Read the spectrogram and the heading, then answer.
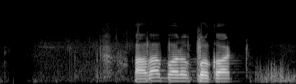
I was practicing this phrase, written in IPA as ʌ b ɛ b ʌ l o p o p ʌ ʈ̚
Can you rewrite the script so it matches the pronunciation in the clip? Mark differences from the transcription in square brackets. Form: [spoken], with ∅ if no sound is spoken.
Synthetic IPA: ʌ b [a] b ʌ [ɾ] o p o [k] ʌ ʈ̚

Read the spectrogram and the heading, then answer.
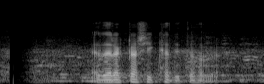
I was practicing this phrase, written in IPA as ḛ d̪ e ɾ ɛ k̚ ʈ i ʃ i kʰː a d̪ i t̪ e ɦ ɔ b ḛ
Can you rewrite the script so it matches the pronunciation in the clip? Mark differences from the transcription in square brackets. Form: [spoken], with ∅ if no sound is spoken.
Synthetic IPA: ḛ d̪ e ɾ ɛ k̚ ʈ [a] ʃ i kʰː a d̪ i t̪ e ɦ ɔ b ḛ

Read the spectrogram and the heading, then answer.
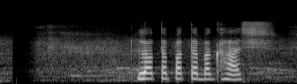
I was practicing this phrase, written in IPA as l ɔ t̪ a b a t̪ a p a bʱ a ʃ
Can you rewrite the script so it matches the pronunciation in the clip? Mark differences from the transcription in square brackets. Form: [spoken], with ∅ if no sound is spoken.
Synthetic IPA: l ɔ t̪ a [p] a t̪ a [b] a [ɡʱ] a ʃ

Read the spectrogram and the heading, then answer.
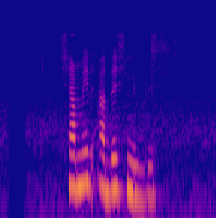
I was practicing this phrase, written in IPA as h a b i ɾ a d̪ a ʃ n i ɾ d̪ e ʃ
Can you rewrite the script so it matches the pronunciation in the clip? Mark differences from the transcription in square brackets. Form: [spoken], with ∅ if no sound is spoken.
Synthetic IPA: [ʃ] a [m] i ɾ a d̪ [e] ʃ n i ɾ d̪ e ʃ

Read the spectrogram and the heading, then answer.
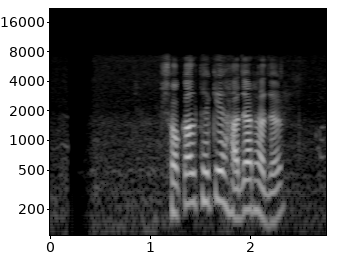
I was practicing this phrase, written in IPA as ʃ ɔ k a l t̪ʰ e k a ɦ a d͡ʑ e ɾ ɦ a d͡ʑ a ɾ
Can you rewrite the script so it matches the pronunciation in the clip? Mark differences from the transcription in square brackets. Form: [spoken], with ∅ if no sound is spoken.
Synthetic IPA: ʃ ɔ k a l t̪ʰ e k [e] ɦ a d͡ʑ [a] ɾ ɦ a d͡ʑ a ɾ

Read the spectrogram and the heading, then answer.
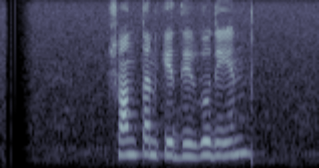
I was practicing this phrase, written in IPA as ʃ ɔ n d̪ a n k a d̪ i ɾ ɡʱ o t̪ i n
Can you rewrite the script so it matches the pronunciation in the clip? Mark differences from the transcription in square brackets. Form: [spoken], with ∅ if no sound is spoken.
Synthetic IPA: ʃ ɔ n [t̪] a n k [e] d̪ i ɾ ɡʱ o [d̪] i n

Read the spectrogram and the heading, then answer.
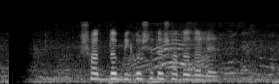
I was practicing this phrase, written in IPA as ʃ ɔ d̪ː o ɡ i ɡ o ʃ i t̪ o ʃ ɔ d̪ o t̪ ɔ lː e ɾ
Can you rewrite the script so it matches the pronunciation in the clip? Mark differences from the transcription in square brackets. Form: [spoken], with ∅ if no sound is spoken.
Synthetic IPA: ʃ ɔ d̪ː o [b] i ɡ o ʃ i t̪ o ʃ ɔ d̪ o [d̪] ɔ [l] e ɾ

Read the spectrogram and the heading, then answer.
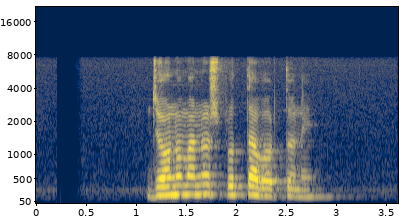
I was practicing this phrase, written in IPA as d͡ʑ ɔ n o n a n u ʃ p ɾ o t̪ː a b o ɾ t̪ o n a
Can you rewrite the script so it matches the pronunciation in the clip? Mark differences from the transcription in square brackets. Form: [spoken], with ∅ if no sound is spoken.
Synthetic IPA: d͡ʑ ɔ n o [m] a n u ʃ p ɾ o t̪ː a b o ɾ t̪ o n [e]

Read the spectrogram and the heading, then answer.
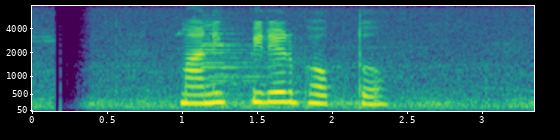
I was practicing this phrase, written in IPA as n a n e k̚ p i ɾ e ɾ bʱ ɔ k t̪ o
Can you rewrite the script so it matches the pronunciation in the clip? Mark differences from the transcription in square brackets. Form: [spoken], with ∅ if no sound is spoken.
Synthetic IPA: [m] a n [i] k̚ p i ɾ e ɾ bʱ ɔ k t̪ o

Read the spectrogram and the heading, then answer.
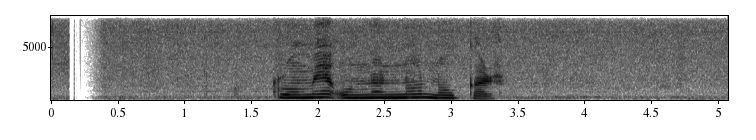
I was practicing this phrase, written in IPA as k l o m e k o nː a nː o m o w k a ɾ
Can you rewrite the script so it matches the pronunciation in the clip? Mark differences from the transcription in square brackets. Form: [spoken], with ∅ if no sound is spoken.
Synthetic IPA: k [ɾ] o m e [ʔ] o nː a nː o [n] o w k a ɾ

